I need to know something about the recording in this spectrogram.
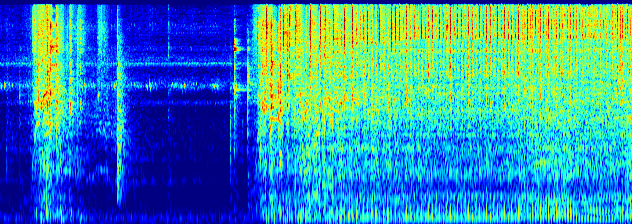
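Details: Honda-type pressure washer that wouldn't start after storage (gummed carburetor), after cleaning carb from outside with a solvent purge-valve kit: a few failed pulls, then the small single catches into a steady, even chug; normal running.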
